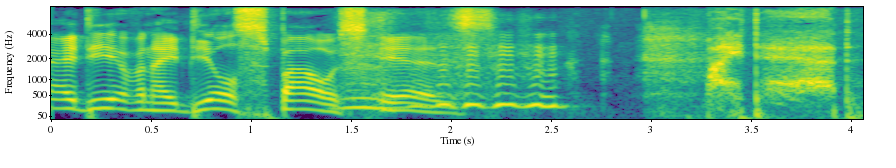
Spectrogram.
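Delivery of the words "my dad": unvoiced whisper. Real, not acted. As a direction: breathe the words, no voice. Whispered answer prompt.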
